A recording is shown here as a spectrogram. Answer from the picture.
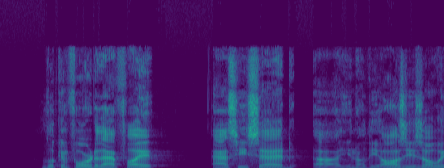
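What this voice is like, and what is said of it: Usual voice. Nothing is said of it.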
